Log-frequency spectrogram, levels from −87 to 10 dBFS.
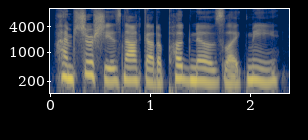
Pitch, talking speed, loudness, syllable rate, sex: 210 Hz, 275 wpm, -17 LUFS, 5.2 syllables/s, female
